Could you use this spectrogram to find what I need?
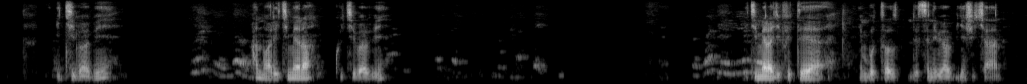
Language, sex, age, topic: Kinyarwanda, male, 25-35, health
